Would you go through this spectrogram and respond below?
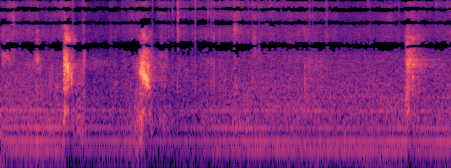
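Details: Dogs in a backyard, a Dalmatian, an American bulldog and a Chihuahua, playing together; three sharp barks about a second apart, then a pause before one more, over a low steady hum.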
